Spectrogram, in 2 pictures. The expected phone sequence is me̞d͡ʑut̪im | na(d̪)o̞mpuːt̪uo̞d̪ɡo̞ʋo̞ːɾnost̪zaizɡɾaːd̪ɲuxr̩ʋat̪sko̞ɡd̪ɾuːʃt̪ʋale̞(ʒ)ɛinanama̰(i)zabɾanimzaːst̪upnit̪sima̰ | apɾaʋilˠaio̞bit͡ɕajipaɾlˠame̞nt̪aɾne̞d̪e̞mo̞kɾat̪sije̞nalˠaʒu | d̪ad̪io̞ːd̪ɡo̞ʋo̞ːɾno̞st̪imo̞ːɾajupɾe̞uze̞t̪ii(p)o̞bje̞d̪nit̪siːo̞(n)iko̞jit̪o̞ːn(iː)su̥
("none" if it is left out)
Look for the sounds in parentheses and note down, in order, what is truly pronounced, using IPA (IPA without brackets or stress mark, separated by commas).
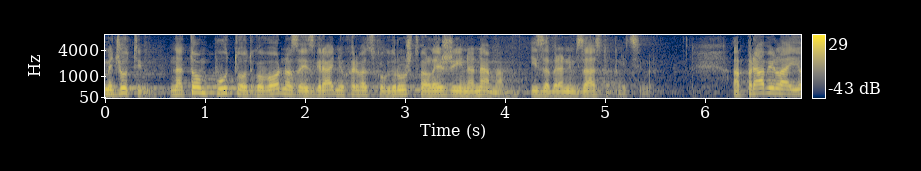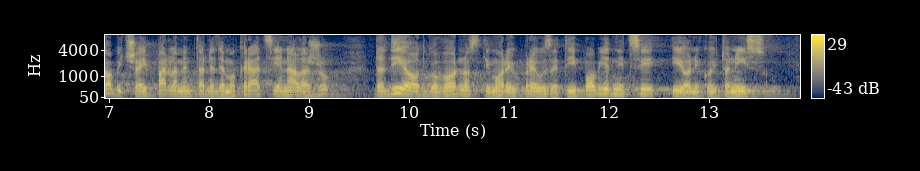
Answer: t̪, ʒ, i, p, n, iː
